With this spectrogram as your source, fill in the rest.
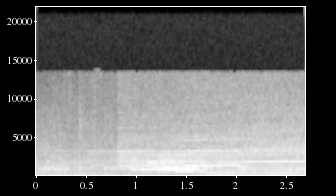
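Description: Tyres squeal briefly through a corner.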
